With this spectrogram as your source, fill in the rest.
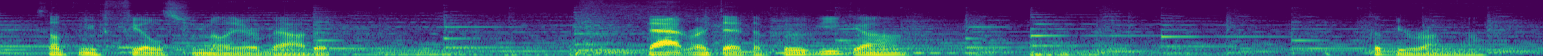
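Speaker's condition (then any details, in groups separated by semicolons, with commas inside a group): No condition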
